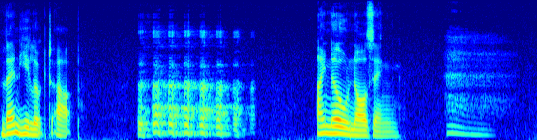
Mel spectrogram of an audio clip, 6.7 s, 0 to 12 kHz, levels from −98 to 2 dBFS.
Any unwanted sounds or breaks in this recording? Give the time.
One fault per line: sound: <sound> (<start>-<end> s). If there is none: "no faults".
sound: laugh (1.7-3.3 s)
sound: sigh (5.5-6.5 s)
